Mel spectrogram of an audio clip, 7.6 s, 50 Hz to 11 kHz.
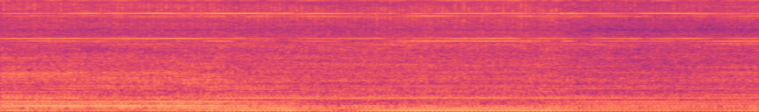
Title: B230 making weird noises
